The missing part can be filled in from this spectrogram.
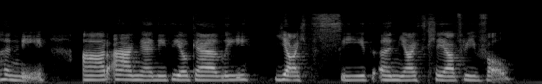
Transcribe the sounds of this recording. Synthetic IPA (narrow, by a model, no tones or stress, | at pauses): ɦənḭaɾaŋɛniðiɔɡɛlˠi | jajθsiːðənjajθɬeːavrɪvɔ̰lˠ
